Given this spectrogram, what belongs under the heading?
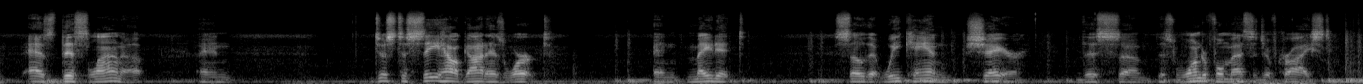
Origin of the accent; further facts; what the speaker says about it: Kentucky, United States; I'm from Western Kentucky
